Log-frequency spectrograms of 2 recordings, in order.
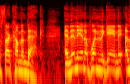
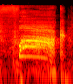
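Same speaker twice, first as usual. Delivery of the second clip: high cry of frustration; a pained high curse at the TV; retold anguished yell. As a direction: howl it as your quarterback goes down. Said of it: "and I went".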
